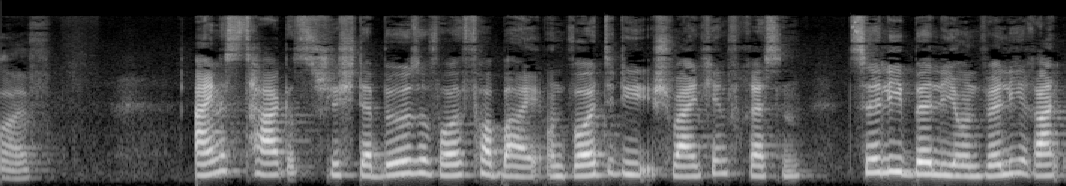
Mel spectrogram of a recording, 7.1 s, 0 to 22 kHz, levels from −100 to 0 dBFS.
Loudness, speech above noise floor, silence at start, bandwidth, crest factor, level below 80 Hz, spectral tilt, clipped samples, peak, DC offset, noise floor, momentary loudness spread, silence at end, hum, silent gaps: -20 LUFS; 37 dB; 0 s; 15.5 kHz; 20 dB; -80 dBFS; -3 dB/octave; under 0.1%; 0 dBFS; under 0.1%; -56 dBFS; 12 LU; 0 s; none; none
